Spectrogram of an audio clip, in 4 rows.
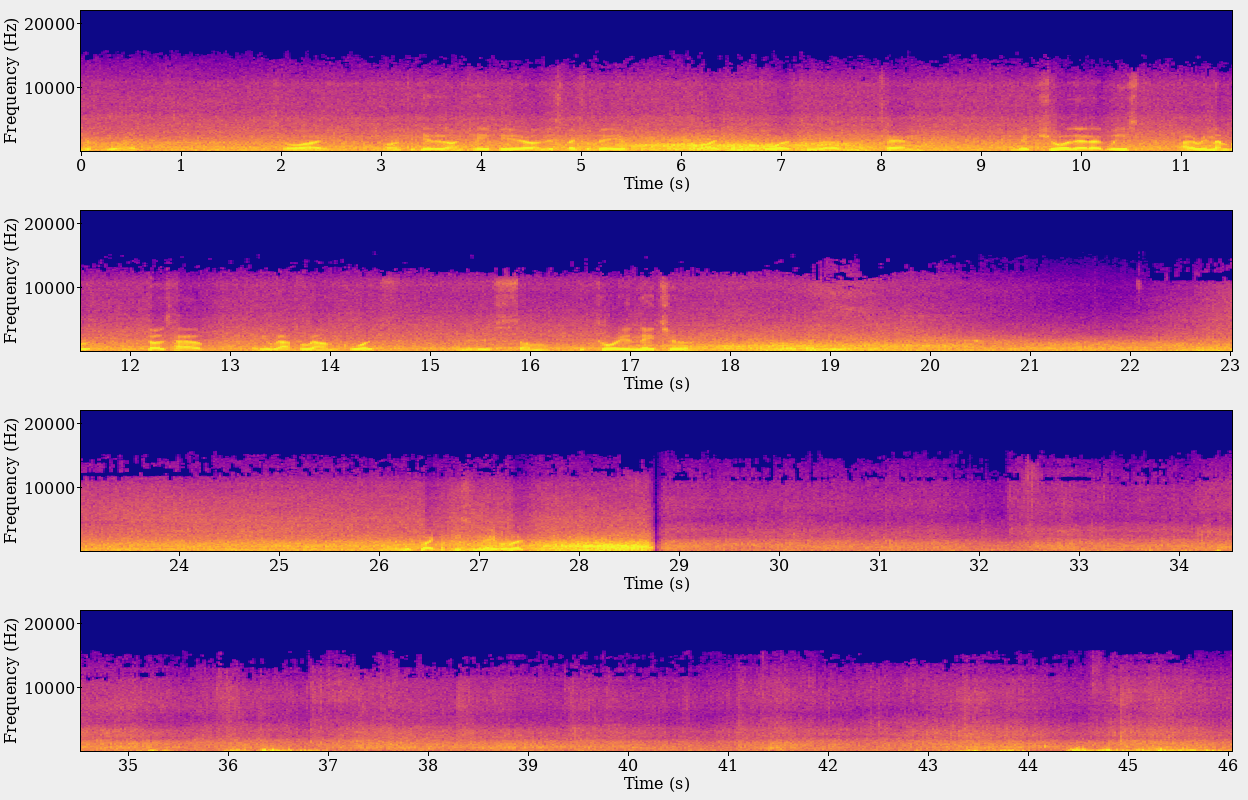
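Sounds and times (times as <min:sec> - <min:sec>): car engine hum: 0:00.0 - 0:32.3
waves washing onto pebble beach: 0:28.9 - 0:46.0
wind buffeting microphone: 0:32.8 - 0:37.2, 0:42.6 - 0:46.0.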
